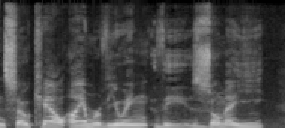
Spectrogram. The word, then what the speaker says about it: Zomei: i am reviewing the zomaii that's the way i'd pronounce it well i i revert to my latin pronunciations speaking spanish and portuguese zomaii 150 watt led video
